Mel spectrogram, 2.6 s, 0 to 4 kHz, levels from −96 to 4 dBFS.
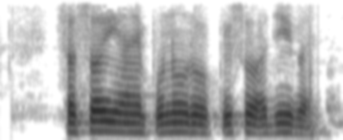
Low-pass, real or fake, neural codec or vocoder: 3.6 kHz; real; none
